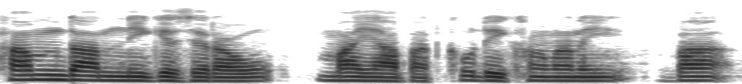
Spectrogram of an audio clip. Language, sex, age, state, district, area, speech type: Bodo, male, 30-45, Assam, Udalguri, urban, spontaneous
